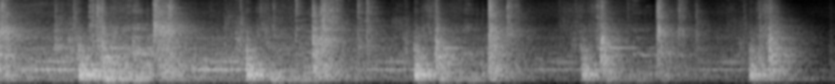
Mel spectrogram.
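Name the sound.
sheet metal shear cutting small strips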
